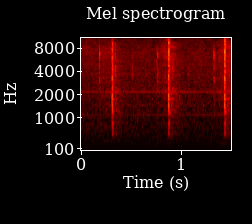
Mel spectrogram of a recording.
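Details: Sony HVR-Z1 camcorder lens: three sharp metal-on-metal clicks as the zoom hits full zoom-out. The end stop is missing its padding, probably foam. Cause suspected, not confirmed.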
